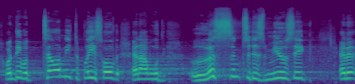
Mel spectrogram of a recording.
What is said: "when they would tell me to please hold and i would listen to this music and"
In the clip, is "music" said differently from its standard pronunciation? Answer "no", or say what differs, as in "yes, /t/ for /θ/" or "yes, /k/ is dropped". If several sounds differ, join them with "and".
no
